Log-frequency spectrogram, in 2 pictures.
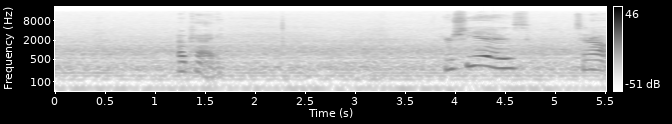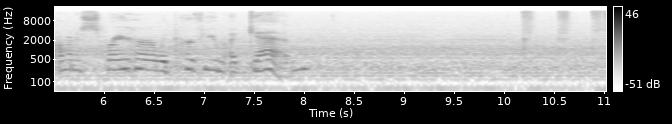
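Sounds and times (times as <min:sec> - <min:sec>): perfume spray bottle spritzing: 0:10.2 - 0:11.0.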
